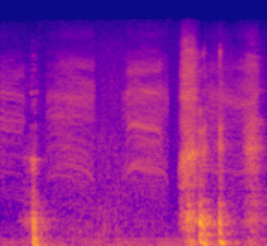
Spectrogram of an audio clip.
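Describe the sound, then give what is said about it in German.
Two ravens give a few harsh, rasping caws in irregular succession over a hushed, breathy background, with the loudest calls bunched together near the end. “Sehen Sie? Die beiden Raben da.”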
